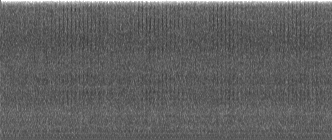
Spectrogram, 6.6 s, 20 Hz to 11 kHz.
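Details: Jeep M715 army truck, fuel injection removed and converted to carburetor, old cold start; loud steady low idle with an even throb, no misses or knocks, running smoothly on its carburetor; normal idle.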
